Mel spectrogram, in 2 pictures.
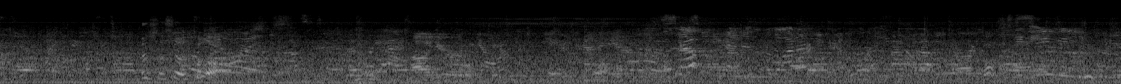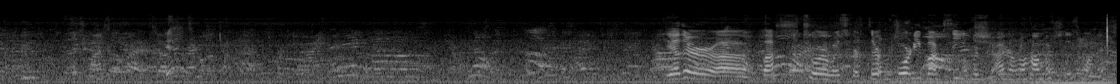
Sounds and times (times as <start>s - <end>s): Vehicle: 0.0s - 22.4s.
